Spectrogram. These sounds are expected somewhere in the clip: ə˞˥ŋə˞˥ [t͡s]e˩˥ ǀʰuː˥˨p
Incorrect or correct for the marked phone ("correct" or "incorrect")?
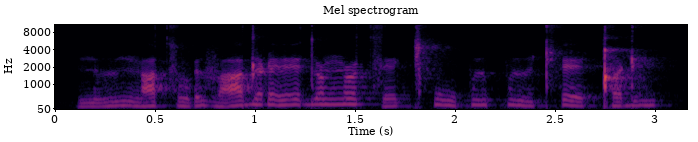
correct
